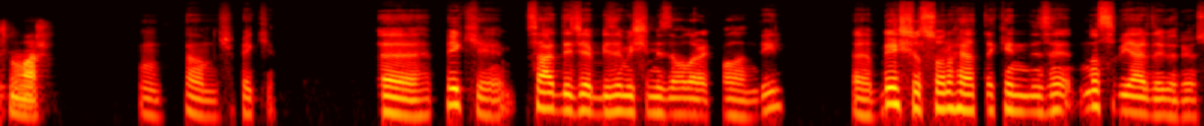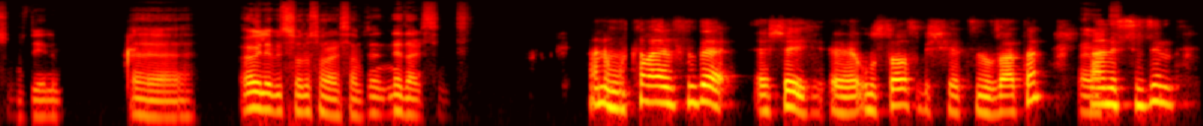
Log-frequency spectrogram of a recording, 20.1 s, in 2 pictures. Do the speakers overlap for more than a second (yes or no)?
no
